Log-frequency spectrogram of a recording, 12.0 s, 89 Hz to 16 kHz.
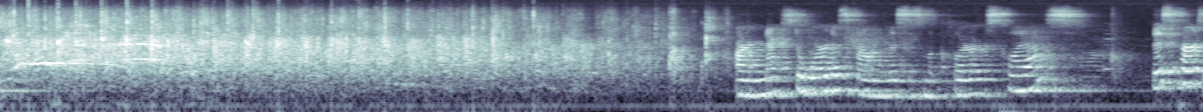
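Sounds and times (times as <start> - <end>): children clapping: 0.0 - 7.4.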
